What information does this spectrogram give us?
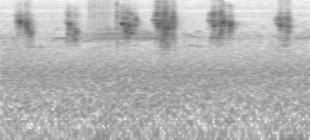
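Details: Parent Eurasian tree sparrows at a nest box prompting seventeen-day-old nestlings to fledge; a quick series of high chirps every half second, some paired, against soft hiss.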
